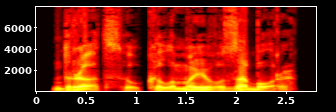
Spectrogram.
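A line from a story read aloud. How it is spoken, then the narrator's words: Muttering. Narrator (Russian): бормотал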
